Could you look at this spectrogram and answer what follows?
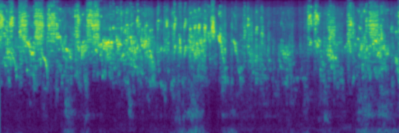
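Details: Eating budgerigars of a breeding pair give fast high chirps and scratchy chatter in bursts, with a quieter dip midway and low bumping sounds underneath.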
